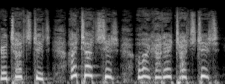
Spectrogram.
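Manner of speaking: very high, hammed-up panic; freaking out. Kim in the bathtub after touching the heart, high mock panic. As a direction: imitate a frantic, inconsolable woman. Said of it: "she's, like, freaking out".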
